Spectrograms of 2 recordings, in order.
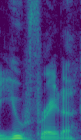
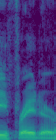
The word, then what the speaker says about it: Ephrata: Is it Ephrata or Euphrata? Because I think I grew up just calling it different. – Well, we all say Ephrata around.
